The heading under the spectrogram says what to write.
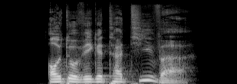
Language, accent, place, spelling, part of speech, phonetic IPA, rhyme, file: German, Germany, Berlin, autovegetativer, adjective, [aʊ̯toveɡetaˈtiːvɐ], -iːvɐ, De-autovegetativer.ogg
- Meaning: inflection of autovegetativ: 1. strong/mixed nominative masculine singular 2. strong genitive/dative feminine singular 3. strong genitive plural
